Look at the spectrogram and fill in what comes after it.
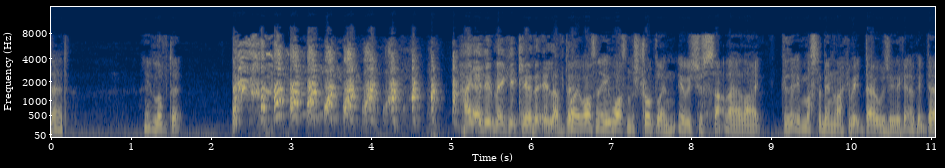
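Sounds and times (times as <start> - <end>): man cackling with laughter: 2.3 - 5.5.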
